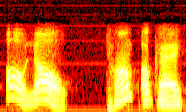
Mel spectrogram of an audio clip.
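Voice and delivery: ordinary talk

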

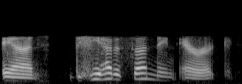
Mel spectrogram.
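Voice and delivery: usual speaking voice

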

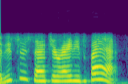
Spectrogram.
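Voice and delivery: put-on fussy complainer; mock complaint about the food; mocked objector. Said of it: "and say".

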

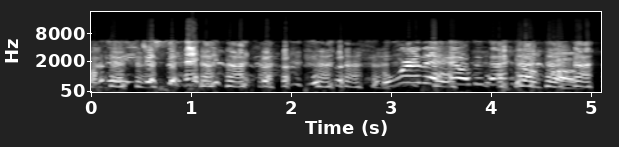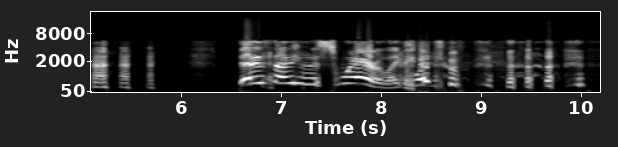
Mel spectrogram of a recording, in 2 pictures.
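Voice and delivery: loud, high-pitched mock outrage through laughter; imitating mom's shocked shriek; hammed-up bewildered yelling, cracking up; retold disbelief. Mother's shocked reaction, acted while laughing.

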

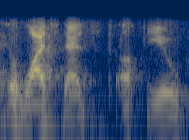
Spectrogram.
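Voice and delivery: slow words through a laugh. Real, not acted. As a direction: talk while still laughing. Laughing after the bit.

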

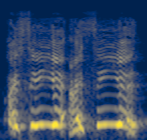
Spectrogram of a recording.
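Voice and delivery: put-on high, eager little-kid voice; excited little girl. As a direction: squeal it like an excited small child. Little daughter excitedly calling out.

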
